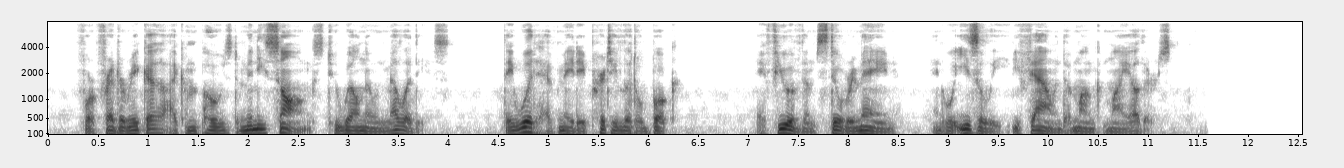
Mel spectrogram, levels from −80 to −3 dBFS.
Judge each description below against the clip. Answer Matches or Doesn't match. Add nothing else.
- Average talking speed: Matches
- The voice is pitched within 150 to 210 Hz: Doesn't match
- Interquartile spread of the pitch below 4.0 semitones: Matches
